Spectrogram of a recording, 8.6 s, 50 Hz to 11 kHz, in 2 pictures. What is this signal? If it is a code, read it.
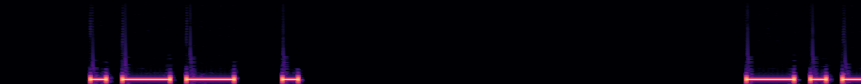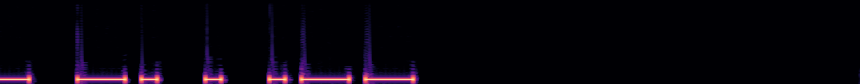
Morse code, heard as a keyed tone, about 15 wpm, 700 Hz. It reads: WE KNEW
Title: 4x Word-Spacing - Sentences from Top 400 Words - 15wpm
